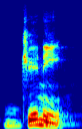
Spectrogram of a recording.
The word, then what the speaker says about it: Gini: they haven't taken care because it's GI n I it's not GI n a it's not gi gi I'm gonna pronounce it for everyone since we're doing audio here Ginny Thank You Jenny so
